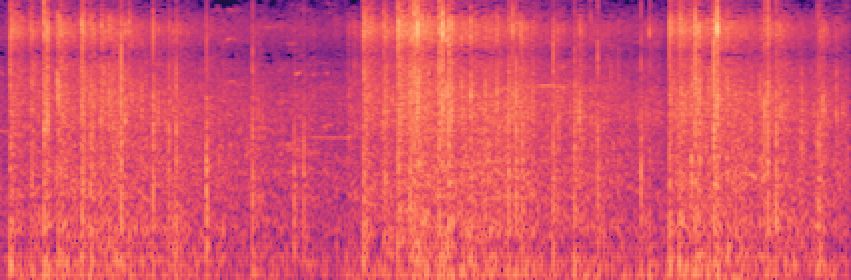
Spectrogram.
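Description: Fireworks display in full barrage: many shells bursting in quick succession, dense crackling and popping over a constant low booming. It grows denser and louder about three and a half seconds in.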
